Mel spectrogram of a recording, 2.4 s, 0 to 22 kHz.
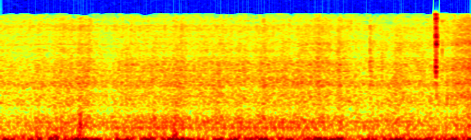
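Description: Yamaha XT1200Z Super Ténéré's parallel-twin engine running at a steady motorway cruise, under a constant low rumble of wind and road noise.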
